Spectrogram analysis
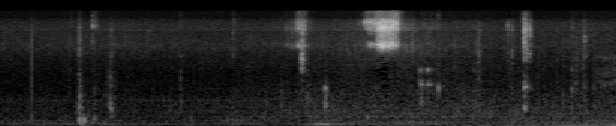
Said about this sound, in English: It's funny, though, because I hear your car in the background, but I don't hear you.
